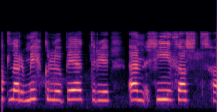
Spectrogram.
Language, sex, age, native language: Icelandic, male, 9, Icelandic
